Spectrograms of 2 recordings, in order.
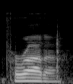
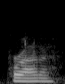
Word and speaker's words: Parata: The Parata. Parata. VG10 blade.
